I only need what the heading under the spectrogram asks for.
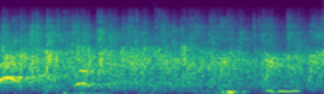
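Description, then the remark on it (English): An audience applauds, a dense, steady wash of many hands clapping that holds at an even level for about three seconds, with a few murmured voices mixed underneath, giving a group of people a round of applause to thank them. “Well, hey, give these guys a round of applause.”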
